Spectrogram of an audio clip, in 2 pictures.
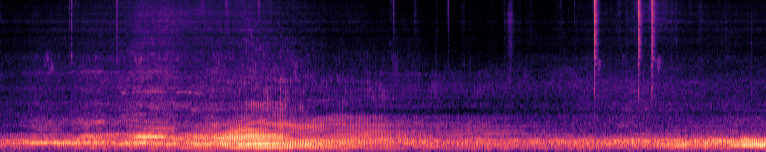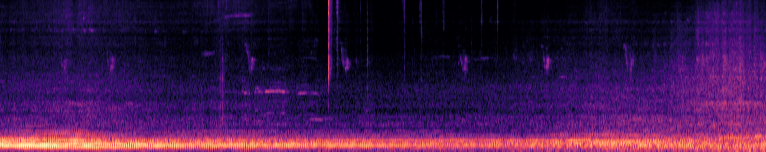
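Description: Low rumble of motor vehicle engines passing nearby, swelling twice as vehicles go by, with a few sharp clicks of florist's scissors snipping.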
